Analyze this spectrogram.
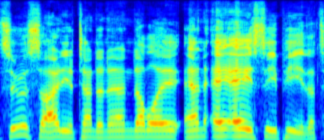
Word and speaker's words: NAACP: before his appearent suicide he attended an NAA NAACP that's how you say it image Award with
